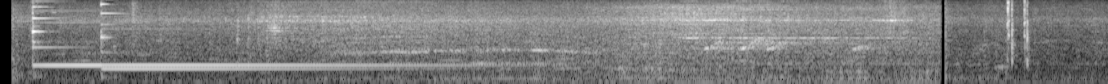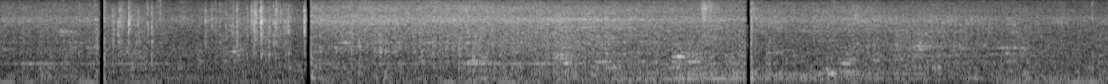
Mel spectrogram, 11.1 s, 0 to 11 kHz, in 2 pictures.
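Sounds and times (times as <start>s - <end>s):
two-note doorbell chime: 0.1s - 3.4s.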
